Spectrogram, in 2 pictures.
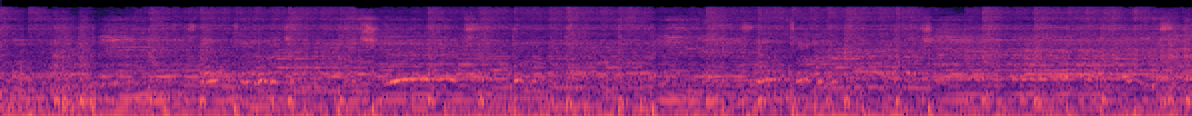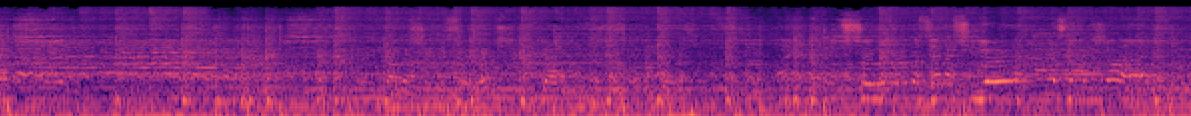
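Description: Loud live rock and roll band: electric guitar, electric bass and drums driving a steady beat, with a singer.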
